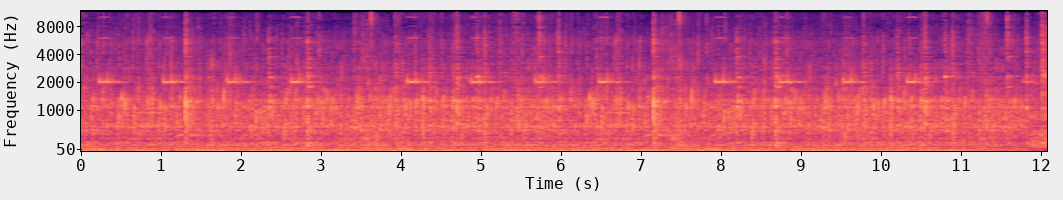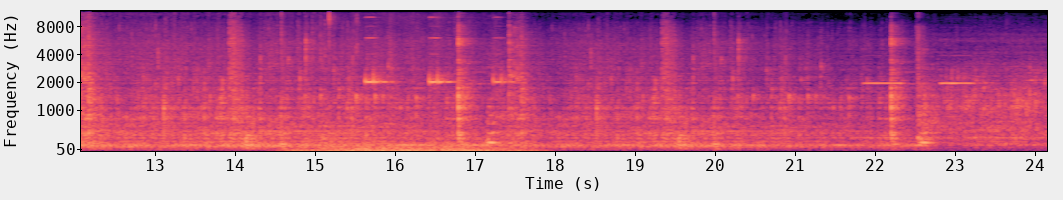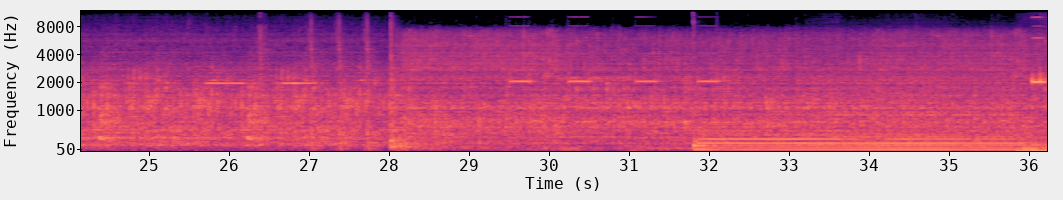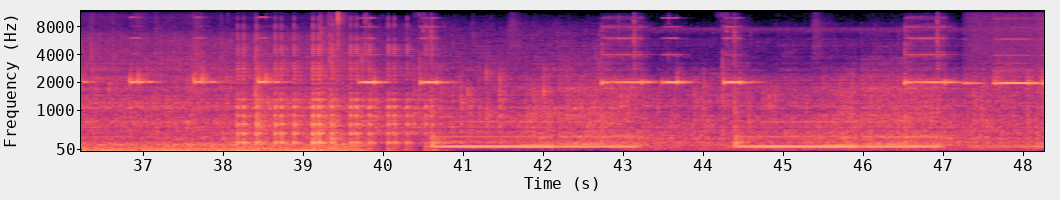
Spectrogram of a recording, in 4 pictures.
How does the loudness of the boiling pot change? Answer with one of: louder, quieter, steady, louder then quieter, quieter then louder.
quieter.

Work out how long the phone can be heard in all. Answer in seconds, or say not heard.
3 s.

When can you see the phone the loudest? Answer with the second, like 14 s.
39 s.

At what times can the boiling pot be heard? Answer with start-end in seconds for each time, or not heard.
0.0-48.2.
